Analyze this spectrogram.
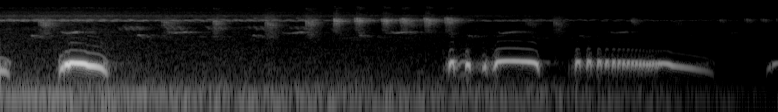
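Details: Local spotted dove cooing, used to draw other doves into singing. A single mellow arched coo is followed by a stuttered run of short notes and a falling, drawn-out coo, over a faint steady high tone.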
